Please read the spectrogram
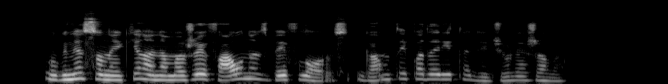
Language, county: Lithuanian, Šiauliai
